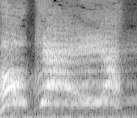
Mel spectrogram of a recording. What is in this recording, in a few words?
"oookkk", male; MALE MISC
